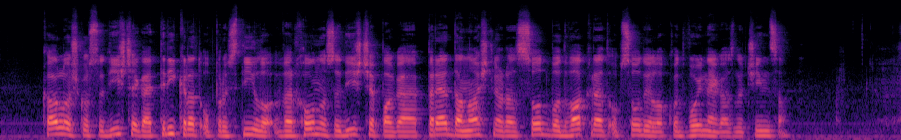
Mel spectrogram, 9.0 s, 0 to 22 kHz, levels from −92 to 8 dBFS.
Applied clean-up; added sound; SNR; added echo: none; none; none; none.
